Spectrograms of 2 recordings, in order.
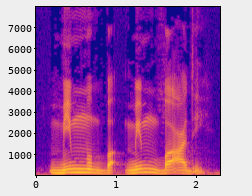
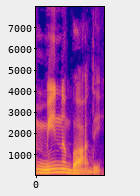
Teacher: نون ساکن اور تنوین کو ہم میم سے بدل کر پڑھیں گے، میم سے بدل کے پڑھیں گے اور گننا بھی کریں گے، جیسے ہم نے لفظ سنا ہوگا مم بعدی، اصل میں یہ لفظ ہے من بعدی، لیکن یہاں اقلاب کا قاعدہ لگا اس لیے مم بعدی پڑھا ہے، مم بعدی، ٹھیک ہے نا۔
